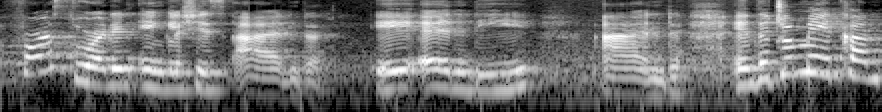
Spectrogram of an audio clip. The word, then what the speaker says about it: an: The first word in English is and. A-N-D, and. In the Jamaican Patois, usually you'll hear an. Just an, no and, no D pronounced, just an, A-N.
